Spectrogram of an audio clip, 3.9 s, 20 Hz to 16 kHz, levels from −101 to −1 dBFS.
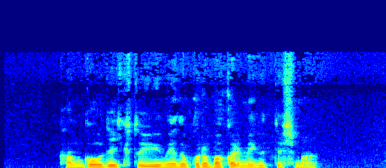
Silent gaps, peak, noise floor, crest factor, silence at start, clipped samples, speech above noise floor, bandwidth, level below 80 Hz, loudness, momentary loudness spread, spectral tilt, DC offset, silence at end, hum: none; -12 dBFS; -78 dBFS; 20 dB; 0.6 s; under 0.1%; 48 dB; 11.5 kHz; -66 dBFS; -31 LUFS; 11 LU; -8 dB/octave; under 0.1%; 0.7 s; none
